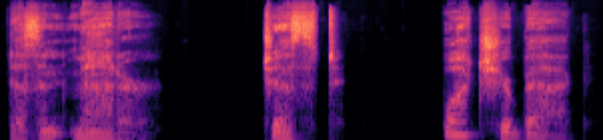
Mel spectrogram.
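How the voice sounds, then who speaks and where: A woman voicing a cautious, exasperated man in an audiobook, giving urgent warnings in a hushed, hissing way. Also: a bass voice, sing-song, slow, husky, no echo, clean studio sound, full character voice. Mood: curt warning.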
